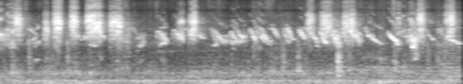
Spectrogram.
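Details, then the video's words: Little chicks playing and eating: a quick run of sharp pecking taps, then many high falling chirps overlapping densely, the peeping carrying to the end. "Cute Little Chicks Chirping Sounds| Baby Chicken Playing and Eating"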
